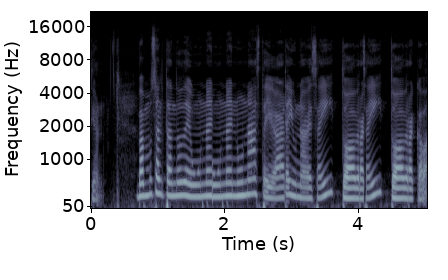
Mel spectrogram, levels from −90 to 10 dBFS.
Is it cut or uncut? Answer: cut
